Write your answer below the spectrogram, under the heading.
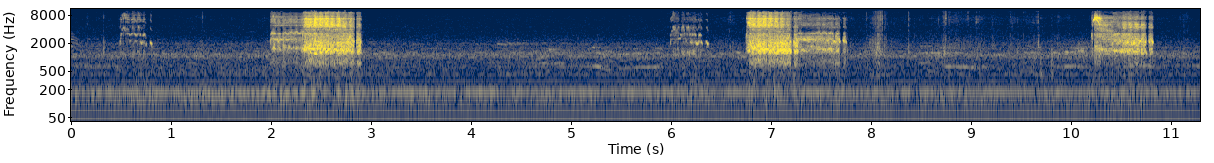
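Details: Overnight in an owl nest house where owlets receive food deliveries, April 2018: three rasping hiss bursts at intervals of roughly four seconds, each preceded by a short softer rasp, over a steady hum.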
